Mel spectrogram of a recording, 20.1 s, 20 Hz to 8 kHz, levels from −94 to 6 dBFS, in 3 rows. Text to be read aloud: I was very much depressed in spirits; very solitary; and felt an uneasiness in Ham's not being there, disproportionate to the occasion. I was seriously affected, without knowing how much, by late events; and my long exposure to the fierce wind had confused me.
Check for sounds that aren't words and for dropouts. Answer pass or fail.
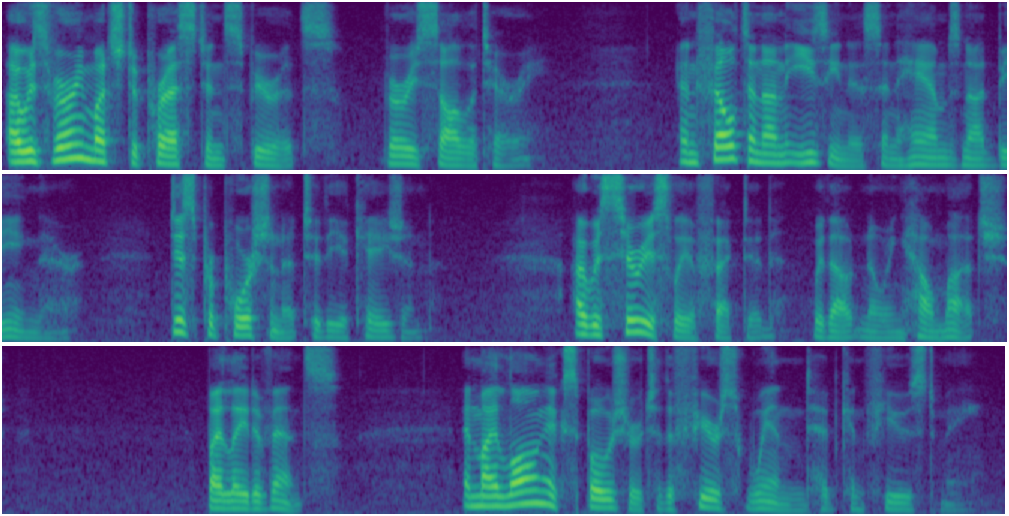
pass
